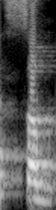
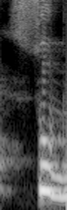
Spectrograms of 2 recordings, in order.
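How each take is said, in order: First: सब with a short "uh" vowel, like English "sub"; सब, u sounded as a short "uh"; correct sound सब. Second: शुभ pronounced "soob", with an "oo" vowel; शुभ as the mistaken "soob"; misreading with "oo". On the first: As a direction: read सब as "sub", not "soob". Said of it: "ये sound करेगा सब का". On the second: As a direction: sound the u of शुभ as "oo". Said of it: "शुभ नहीं पढ़ना है". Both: Shown as a demonstration.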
